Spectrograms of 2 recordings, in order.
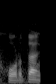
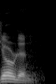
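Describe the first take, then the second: First: The stress falls on the second syllable. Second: The stress falls on the first syllable. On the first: It is the name as read from the written text. The speaker calls it wrong. "no era Jordan" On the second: It refers to the famous basketball player. The speaker calls it right. "era Jordan. ¿Se se acuerda de Michael Jordan?"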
